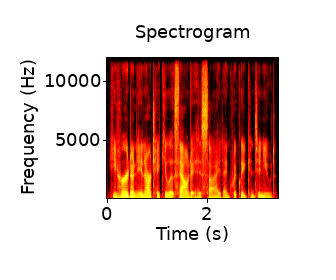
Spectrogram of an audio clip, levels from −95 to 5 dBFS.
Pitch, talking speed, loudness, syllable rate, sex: 185 Hz, 190 wpm, -18 LUFS, 5.7 syllables/s, female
